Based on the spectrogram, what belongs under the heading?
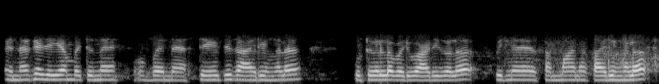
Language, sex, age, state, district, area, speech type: Malayalam, female, 45-60, Kerala, Idukki, rural, conversation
